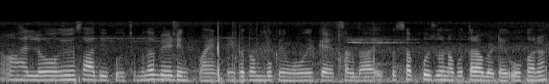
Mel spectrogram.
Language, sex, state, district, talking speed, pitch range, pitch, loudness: Garhwali, female, Uttarakhand, Tehri Garhwal, 250 wpm, 185-205 Hz, 195 Hz, -22 LUFS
